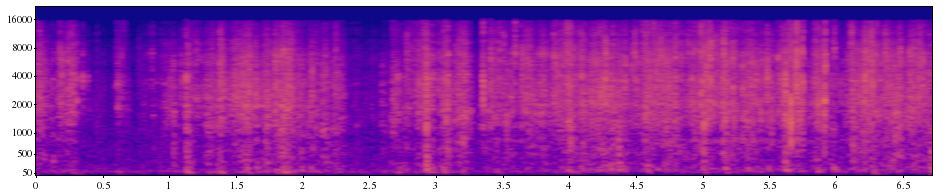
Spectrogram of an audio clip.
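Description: A bunched sheet of thin pink tissue paper is crumpled and crinkled by fingers with long pastel-painted nails. It makes a dense, irregular, bright crackling, mostly high-pitched and hissy, with brief quieter pauses before it continues steadily.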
